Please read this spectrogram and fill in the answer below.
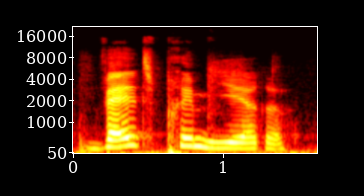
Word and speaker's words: Weltpremiere: It's actually Weltpremiere. Pretty similar, right?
